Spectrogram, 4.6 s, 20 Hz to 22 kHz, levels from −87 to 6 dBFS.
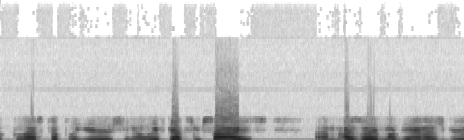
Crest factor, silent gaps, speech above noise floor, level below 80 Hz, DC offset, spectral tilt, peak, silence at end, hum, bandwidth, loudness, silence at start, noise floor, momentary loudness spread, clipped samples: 14 dB; none; 28 dB; -54 dBFS; under 0.1%; -5 dB/octave; -2 dBFS; 0 s; none; 16 kHz; -16 LUFS; 0.15 s; -44 dBFS; 13 LU; under 0.1%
